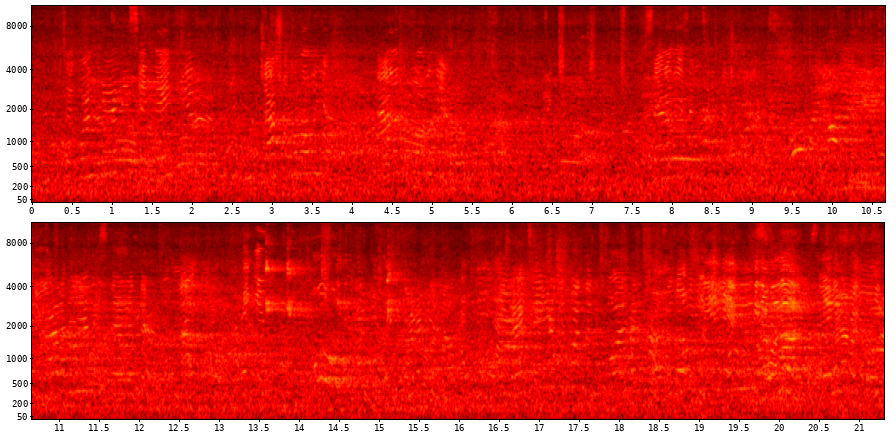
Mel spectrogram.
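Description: A crowd of people talks and shouts loudly in a large echoing hall.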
